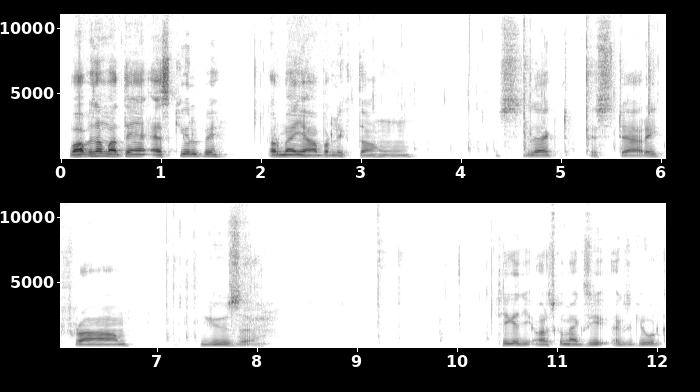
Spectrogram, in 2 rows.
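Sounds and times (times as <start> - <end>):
typing on computer keyboard: 3.0 - 4.4, 7.1 - 7.5, 9.2 - 10.4
man speaking short words: 7.4 - 8.1.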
